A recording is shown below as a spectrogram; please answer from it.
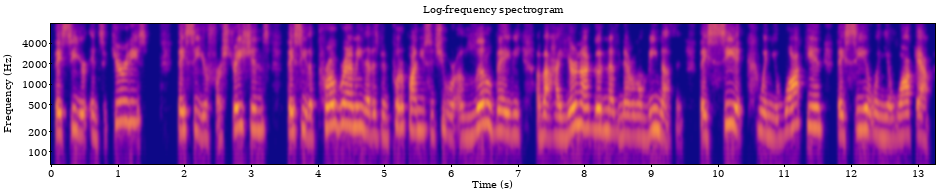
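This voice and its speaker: A woman's voice: mid-range voice, a little fast, a bit bright. A middle-aged woman coach giving a candid live-streamed motivational talk, repeating phrases and asking her viewers questions. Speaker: life coach.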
